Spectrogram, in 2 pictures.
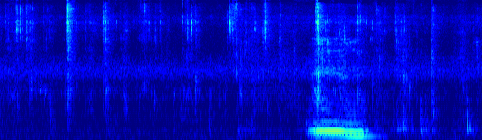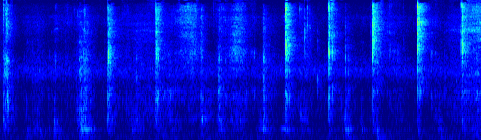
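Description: A mouthful of chatpate, the crunchy spicy puffed-rice snack, on a fried crisp being bitten and chewed close to the microphone: many small, irregular crunches. A brief hummed voice sound comes about four seconds in.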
